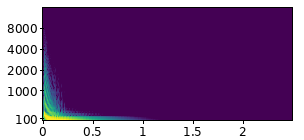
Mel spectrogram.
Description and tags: Moog Model 15 App Kick Drum session 01 2021 by Ama Zeus 5
This is Model 15 app kick recorded with Solid State Logic audio interface and some other analog gear.Have fun!
Greets and thx!
Kick, Analog, SSL2, Moog-Model-15-app, Sample, 808, Moog, Solid-State-Logic, Drum, Synth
